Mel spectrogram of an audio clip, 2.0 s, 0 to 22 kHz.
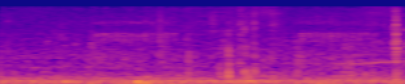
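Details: Munchkin kitten, 14 days old: continuous low, rough purring rumble throughout two seconds, with faint higher squeaks and rustling on top.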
